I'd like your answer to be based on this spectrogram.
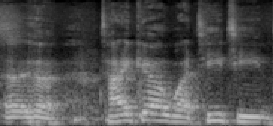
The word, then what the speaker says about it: Taika Waititi: Taika Waititi did What We Do in the Shadows as well as Hunt for the Wilder People.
